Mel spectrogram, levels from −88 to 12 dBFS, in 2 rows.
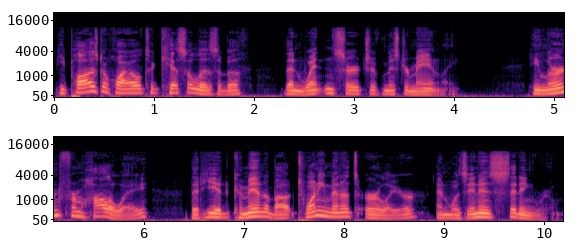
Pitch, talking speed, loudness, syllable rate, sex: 130 Hz, 195 wpm, -19 LUFS, 5.8 syllables/s, male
